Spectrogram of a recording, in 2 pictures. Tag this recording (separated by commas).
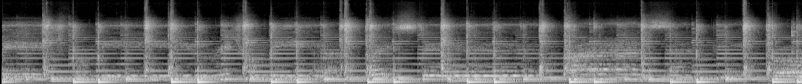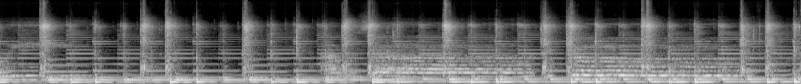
Acoustic guitar, Music, Musical instrument, Guitar, Plucked string instrument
